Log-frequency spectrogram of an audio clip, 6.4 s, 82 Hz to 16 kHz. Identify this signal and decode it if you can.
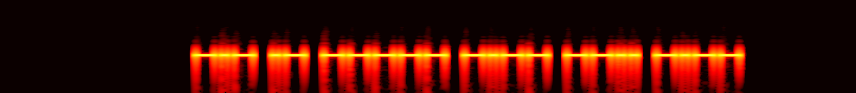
Morse code, heard as a keyed tone, about 25 wpm, 700 Hz. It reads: KA0YZY
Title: USA Call Signs - 6 Characters - Repeated 3x - 25wpm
